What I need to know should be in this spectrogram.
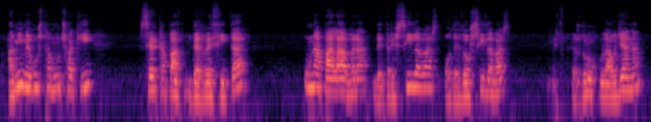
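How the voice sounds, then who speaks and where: Over a video call, a man gives an online teacher-training talk to music educators, thinking aloud with lots of tag questions and repeated words and chanting rhythm syllables to mark the beat. His voice is high-pitched and fairly bright.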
